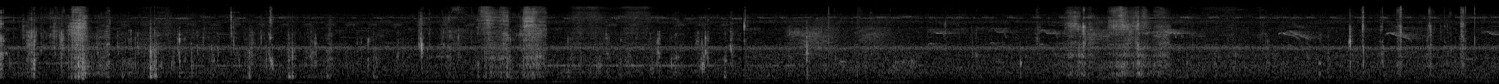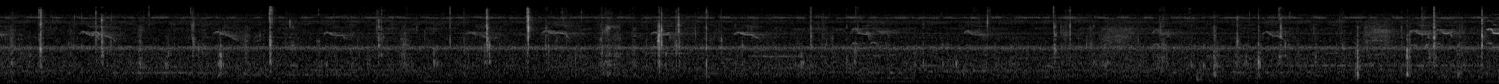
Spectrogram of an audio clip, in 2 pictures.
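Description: Close-up eating sounds from a man eating roast chicken by hand: wet chewing and lip-smacking clicks, with a few louder tearing bursts. Under it runs a steady high drone of insects, with short chirps repeating about once a second from a little way in.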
